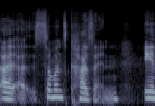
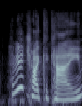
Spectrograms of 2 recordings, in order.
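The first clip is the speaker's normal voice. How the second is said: loud, put-on Australian accent; 3 semitones higher, 8 dB louder than usual. Showing the one accent that can be done: Australian accent. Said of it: "I can do Australian and the phrase is".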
